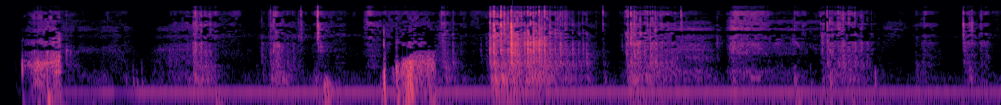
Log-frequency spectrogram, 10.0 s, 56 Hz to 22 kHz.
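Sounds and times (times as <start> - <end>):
spring buzzing rattle: 4.2 - 10.0.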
